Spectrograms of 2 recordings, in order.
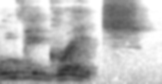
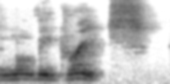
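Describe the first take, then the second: First: The second word rhymes with 'late'. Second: The second word rhymes with 'feet'. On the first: "it was called Movie Greats" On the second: "when I was younger, I would pronounce it Movie Greets"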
